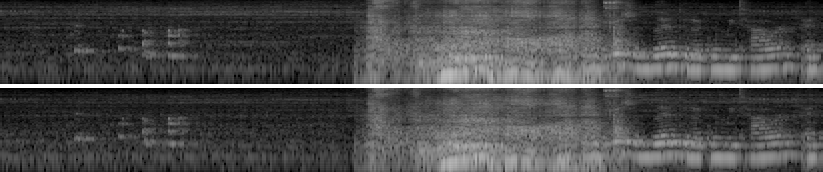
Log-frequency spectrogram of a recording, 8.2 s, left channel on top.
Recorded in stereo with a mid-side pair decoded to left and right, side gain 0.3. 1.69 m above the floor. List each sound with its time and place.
0.7 s laughter: 50° left, 1.1 m
3.5 s a zipper: 55° left, 1.5 m
5.8 s a woman speaking: 10° left, 0.8 m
